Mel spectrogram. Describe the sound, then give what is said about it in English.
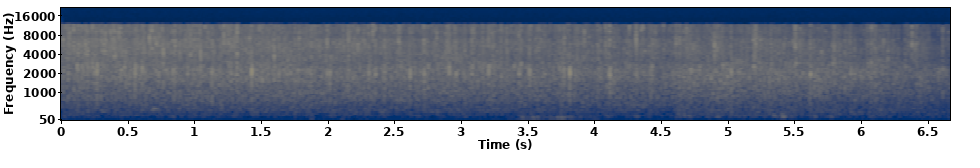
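Applause from a church audience welcoming a musician to the stage, a steady, dense roar of many hands clapping that holds at an even level from start to finish with no break. “Let's all put our hands together and welcome Jimmy Bratcher this morning.”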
